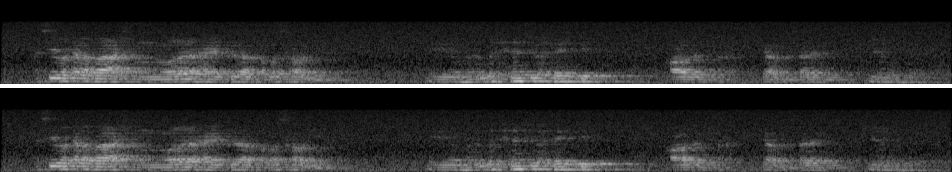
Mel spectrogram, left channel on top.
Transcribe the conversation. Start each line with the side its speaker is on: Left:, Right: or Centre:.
Left: هسيبك أنا بقى عشان ورايا حاجات كده هخلصها وأجيلك
Right: <laughs> يلا
Left: ماشي؟
Right: ما تحلمش بقى تاني كده
Left: حاضر مش هحب. يلا سلام
Right: يلا سلام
